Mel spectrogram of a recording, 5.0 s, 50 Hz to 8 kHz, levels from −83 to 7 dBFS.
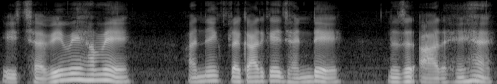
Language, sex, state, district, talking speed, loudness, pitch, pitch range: Hindi, male, Assam, Kamrup Metropolitan, 145 wpm, -20 LUFS, 110 Hz, 100-125 Hz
